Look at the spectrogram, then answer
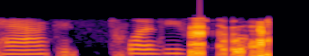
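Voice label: Police Spec Ops Tac, radio; Raleigh; wake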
